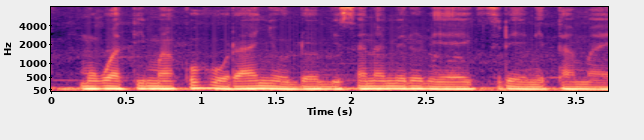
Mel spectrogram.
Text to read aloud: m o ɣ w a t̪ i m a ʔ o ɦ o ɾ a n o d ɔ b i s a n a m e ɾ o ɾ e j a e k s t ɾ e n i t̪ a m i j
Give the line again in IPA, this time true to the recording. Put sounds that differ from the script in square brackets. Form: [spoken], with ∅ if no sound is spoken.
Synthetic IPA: m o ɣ w a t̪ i m a [k] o ɦ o ɾ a [ɲ] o d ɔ b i s a n a m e ɾ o ɾ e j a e k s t ɾ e n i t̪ a m [a] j

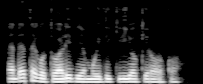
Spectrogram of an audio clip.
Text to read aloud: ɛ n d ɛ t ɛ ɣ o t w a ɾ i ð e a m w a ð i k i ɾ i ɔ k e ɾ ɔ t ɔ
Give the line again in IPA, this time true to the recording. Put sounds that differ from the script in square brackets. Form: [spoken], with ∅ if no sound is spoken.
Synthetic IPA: ɛ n d ɛ t ɛ ɣ o t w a ɾ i ð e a m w [e] ð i k i ɾ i ɔ k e ɾ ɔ [k] ɔ

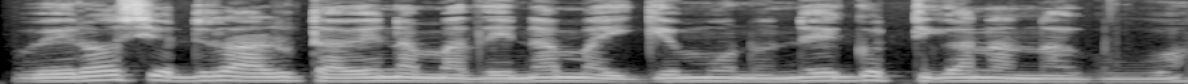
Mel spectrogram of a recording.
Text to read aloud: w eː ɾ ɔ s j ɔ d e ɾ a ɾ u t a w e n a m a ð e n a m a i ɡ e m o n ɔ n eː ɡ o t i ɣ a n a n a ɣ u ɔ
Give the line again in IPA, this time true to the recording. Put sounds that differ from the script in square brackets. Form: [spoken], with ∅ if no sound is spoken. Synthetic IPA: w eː ɾ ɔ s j ɔ d e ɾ a ɾ u t a w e n a m a ð e n a m a i ɡ e m o n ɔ n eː ɡ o t i ɣ a n a n a ɣ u ɔ

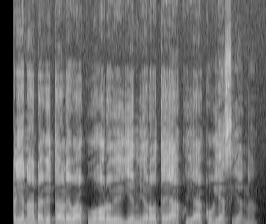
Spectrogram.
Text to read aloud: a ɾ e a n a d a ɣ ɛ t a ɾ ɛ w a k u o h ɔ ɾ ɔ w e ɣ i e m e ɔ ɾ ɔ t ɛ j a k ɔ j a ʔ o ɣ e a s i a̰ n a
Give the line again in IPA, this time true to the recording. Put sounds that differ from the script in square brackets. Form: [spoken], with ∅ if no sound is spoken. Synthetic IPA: a ɾ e a n a d a ɣ [e] t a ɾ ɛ w a k u o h ɔ ɾ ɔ w e ɣ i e m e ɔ ɾ ɔ t ɛ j a k [u] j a [k] o ɣ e a s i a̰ n a

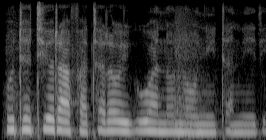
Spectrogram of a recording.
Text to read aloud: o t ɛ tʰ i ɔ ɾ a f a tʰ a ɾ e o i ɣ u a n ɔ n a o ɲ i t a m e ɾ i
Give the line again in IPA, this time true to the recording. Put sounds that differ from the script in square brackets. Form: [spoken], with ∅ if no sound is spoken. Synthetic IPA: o t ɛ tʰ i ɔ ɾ a f a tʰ a ɾ [a] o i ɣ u a n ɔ n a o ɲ i t a [n] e ɾ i

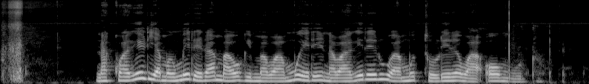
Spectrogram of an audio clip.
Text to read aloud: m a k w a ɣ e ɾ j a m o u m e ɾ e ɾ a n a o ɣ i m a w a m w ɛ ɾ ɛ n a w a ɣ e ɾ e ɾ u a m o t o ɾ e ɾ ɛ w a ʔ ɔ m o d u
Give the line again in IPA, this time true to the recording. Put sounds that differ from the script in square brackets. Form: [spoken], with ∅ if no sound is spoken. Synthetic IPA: [n] a k w a ɣ e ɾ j a m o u m e ɾ e ɾ a [m] a o ɣ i m a w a m w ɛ ɾ [e] n a w a ɣ e ɾ e ɾ u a m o t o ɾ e ɾ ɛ w a ʔ ɔ m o d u

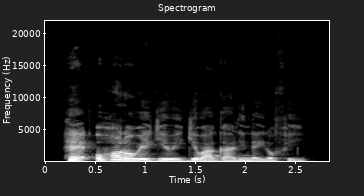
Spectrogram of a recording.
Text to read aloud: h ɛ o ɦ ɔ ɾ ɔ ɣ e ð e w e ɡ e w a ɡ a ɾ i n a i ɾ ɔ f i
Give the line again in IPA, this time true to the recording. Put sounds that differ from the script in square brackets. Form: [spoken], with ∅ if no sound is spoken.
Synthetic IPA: h ɛ o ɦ ɔ ɾ ɔ [w] e [ɣ] e w e ɡ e w a ɡ a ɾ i n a i ɾ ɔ f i

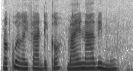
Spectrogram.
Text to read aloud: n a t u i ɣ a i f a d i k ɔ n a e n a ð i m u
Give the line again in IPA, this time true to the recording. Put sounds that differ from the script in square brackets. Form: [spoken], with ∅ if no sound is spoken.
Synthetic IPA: [m] a [k] u [a] ɣ a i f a d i k ɔ [m] a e n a ð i m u

